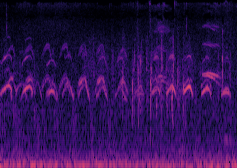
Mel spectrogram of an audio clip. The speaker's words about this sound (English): And it's a noisy area, but if you listen carefully, you will hear a lovely little squeaking sound. And that's the squeaking sound of cygnets. It's a bit of an odd sound being a bird so large, but it serves a very useful purpose.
